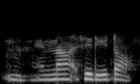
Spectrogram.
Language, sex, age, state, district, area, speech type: Malayalam, female, 45-60, Kerala, Wayanad, rural, conversation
